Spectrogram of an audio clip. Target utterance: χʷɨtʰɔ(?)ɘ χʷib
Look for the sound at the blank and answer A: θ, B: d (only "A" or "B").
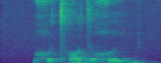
B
